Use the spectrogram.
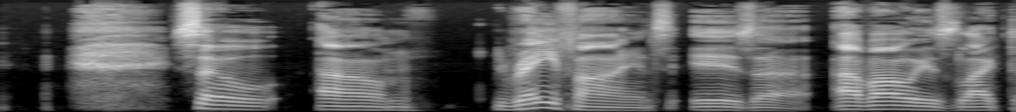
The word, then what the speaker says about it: Ralph: It's like I see his name is spelled Ralph, but it's pronounced Ray. So, Ray Fiennes is, I've always liked him.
